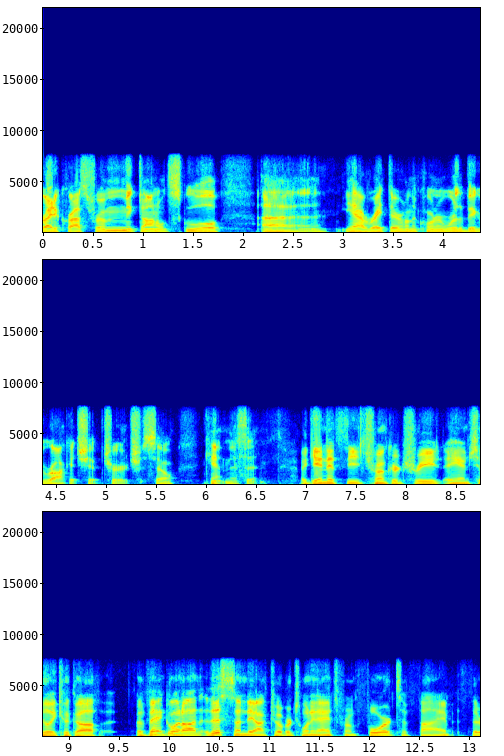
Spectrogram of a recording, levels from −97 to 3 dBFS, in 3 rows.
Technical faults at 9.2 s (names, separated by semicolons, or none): none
